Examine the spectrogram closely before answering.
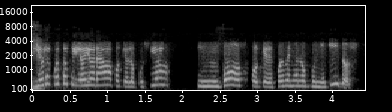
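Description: Her voice high in pitch, a woman talks at a very fast pace. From central Cuba, Sagua la Grande. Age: 40s. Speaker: former radio announcer, now teacher. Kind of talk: interview.

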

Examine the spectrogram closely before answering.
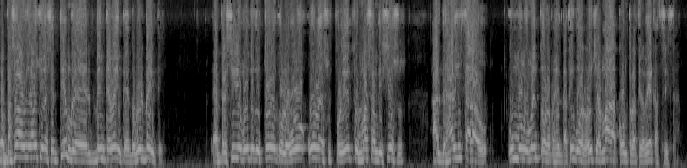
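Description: A man speaks at a moderate pace in a high voice, his pitch varying in an ordinary way and his loudness staying very even. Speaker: radio host, former political prisoner. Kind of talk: radio talk program.

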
